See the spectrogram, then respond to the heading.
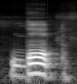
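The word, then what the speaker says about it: debt: में ब साइलेंट है बी साइलेंट टी से पहले आया हुआ बी प्राय साइलेंट होता है जैसे डेट डाउट इन सभी वर्ड में बी साइलेंट है सी साइलेंट एस के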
